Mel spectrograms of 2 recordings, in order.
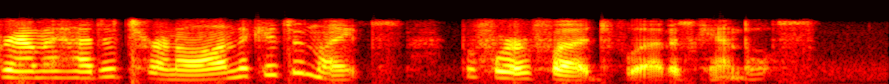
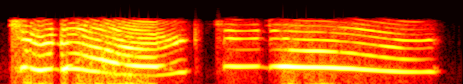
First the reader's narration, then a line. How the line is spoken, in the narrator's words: Sam cried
